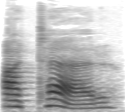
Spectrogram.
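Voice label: "artär", Swedish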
